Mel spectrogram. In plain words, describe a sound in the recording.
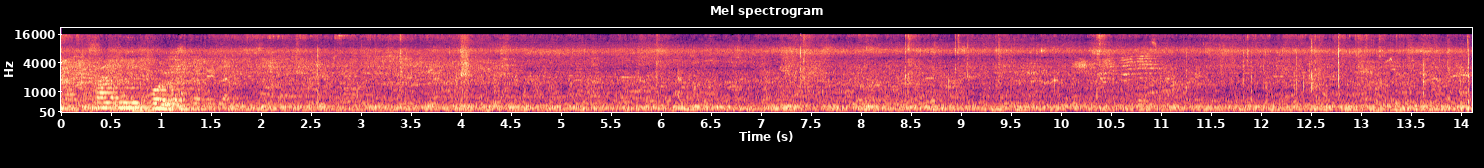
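A large crowd of children and adults sings together outdoors.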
